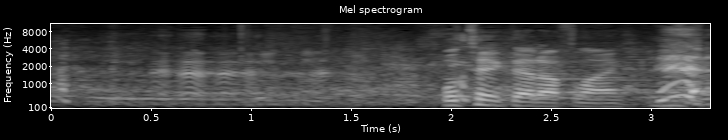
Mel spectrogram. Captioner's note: laughter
